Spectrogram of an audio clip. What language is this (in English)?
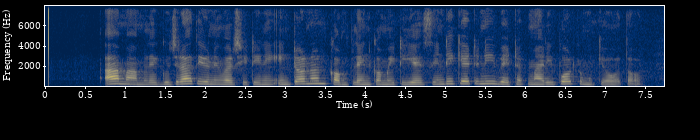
Gujarati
